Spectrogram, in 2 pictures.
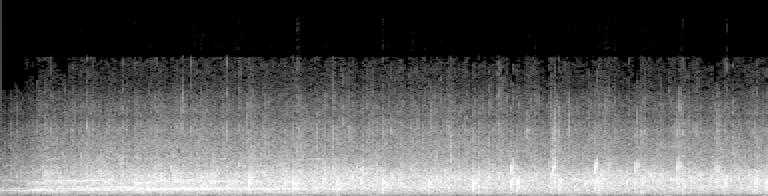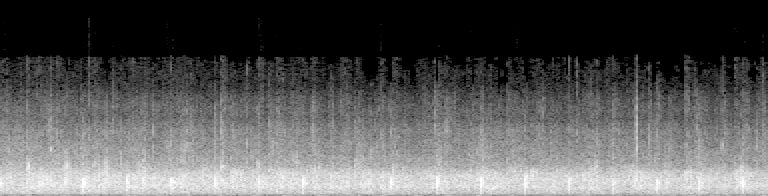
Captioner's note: applause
